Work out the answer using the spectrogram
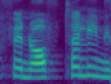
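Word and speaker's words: phenolphthalein: इसके स्पेलिंग में फिनोल और फिर थैलीन आता है, लेकिन आप एल भी साइलेंट कर दें तो फेनोफ्थलीन इसका ओरिजिनल नेम है।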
